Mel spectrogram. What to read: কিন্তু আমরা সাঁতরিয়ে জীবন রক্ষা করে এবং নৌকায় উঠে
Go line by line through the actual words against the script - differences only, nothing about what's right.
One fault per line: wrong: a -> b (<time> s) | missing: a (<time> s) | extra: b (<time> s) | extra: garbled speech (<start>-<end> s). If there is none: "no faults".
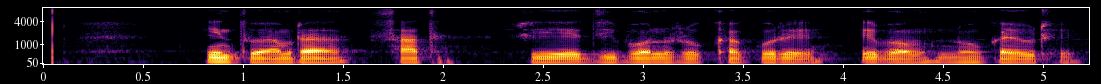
no faults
